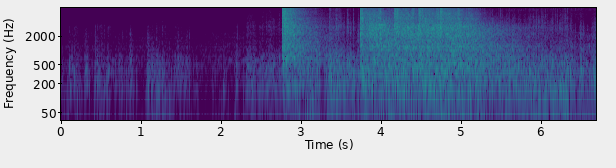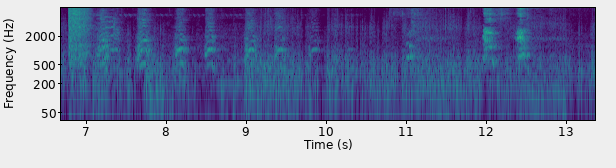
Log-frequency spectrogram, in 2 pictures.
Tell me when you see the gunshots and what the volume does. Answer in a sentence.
You can hear the gunshots from 2.8 to 7.1 s, getting louder then quieter.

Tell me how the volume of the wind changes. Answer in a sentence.
The volume of the wind goes up.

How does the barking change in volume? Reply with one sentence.
The volume of the barking goes down, then up.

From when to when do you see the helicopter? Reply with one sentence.
You can't hear the helicopter here.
